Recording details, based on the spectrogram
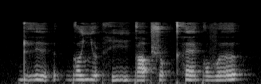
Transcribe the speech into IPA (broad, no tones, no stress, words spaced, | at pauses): ɖʱɪːʔ | ɡʌ ʎə˞ʔhiːɡɑːʔʃɔʔ kʰɛ ɡɔvəː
